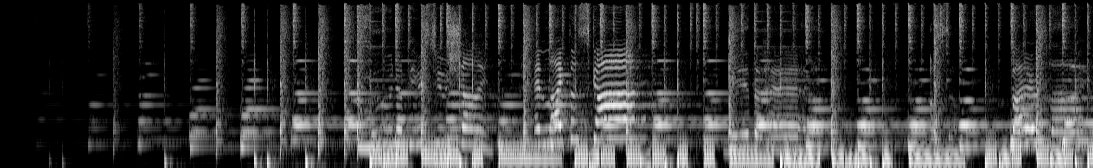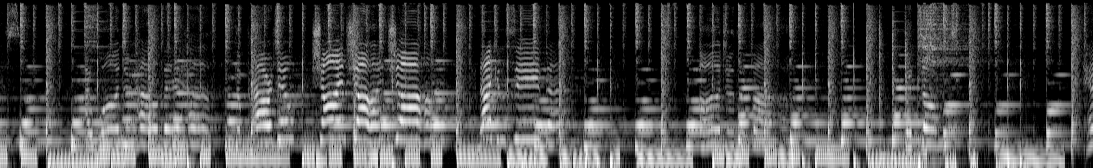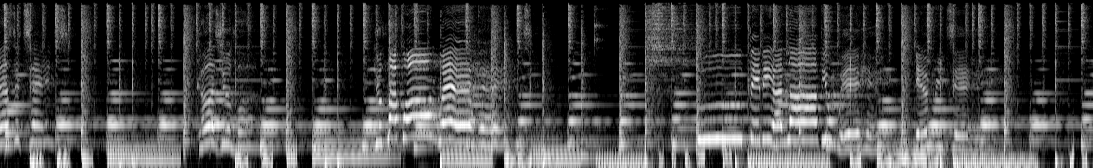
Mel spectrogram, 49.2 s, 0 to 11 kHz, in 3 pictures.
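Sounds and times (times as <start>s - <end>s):
solo steel pan playing: 1.4s - 49.1s
person singing: 5.3s - 9.6s, 10.9s - 12.3s, 13.7s - 16.9s, 17.7s - 25.3s, 26.7s - 28.5s, 30.0s - 30.9s, 32.7s - 33.8s, 35.7s - 37.0s, 38.4s - 40.7s, 43.3s - 47.8s.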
